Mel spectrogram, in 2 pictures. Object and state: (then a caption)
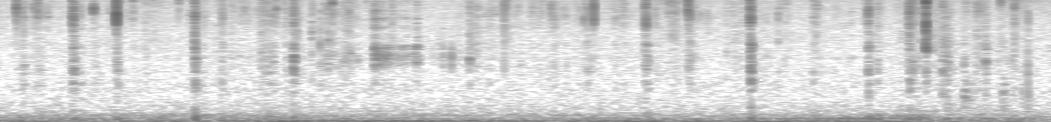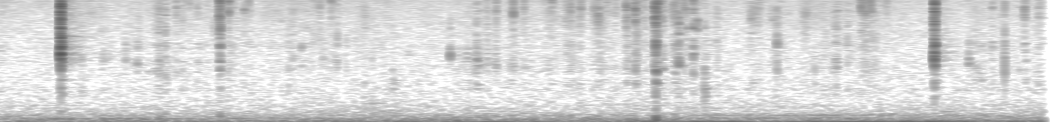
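Dry bar soap being shaved. A metal blade shaves flakes off the face and edges of a solid, dark purple, palm-sized bar of dry soap held in the hand. Quiet, sharp, crisp scraping clicks and bright crackles come at irregular intervals over a low, steady rumble, each one dying away instantly.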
